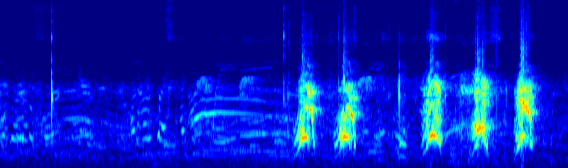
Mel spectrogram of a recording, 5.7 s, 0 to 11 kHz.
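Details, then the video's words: At the PWCCGS NJ Corgi Funday Sunday 2017 in New Jersey, a corgi gives six loud barks spaced about half a second apart after a stretch of crowd voices and a faint whine. "Corgi Feared Gang - Rumbles"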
